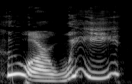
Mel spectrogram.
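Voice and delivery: loud, high, drawn-out disbelief; affronted cry. A narrator's reading. Donald is not recognised by Patrick, affronted cry. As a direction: cry it slowly, scandalized. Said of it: "cried Donald Duck".

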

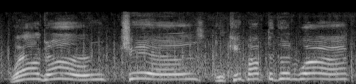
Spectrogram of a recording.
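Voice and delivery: very high, sing-out helicopter voice; jaunty helicopter farewell. A narrator's reading. Helicopter signs off to the little diesel, high and jaunty. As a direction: call it out high, holding each phrase.

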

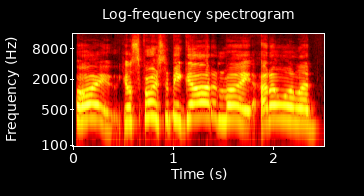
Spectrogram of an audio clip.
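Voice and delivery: high, far-off Cockney pirate captain, friendly but bossy; the captain calls out to his new recruit, high and mocking. GM as pirate captain greeting a fisherman, high cheeky voice.

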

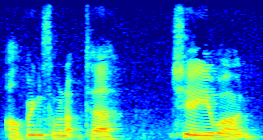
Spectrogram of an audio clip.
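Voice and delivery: ordinary talk

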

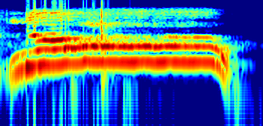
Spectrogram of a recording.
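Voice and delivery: a gasp then a high, sung-out no; shocked gasp. Real, not acted. Gamer reacting to a bad hit, gasping high no.

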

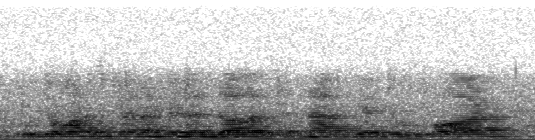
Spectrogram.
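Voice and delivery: usual speaking voice

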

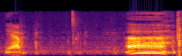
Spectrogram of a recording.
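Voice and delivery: usual speaking voice

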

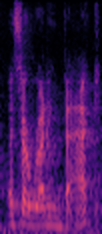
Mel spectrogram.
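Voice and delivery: ordinary talk

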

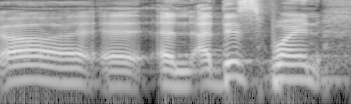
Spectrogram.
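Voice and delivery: ordinary talk, nothing marked

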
